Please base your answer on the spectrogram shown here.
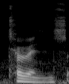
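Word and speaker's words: Towans: out the following morning the towins n t-o-w-a-n-s turins i think that's pronounced correctly and then a little walk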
